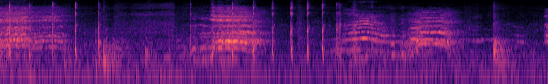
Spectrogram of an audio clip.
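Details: Sirohi goats, bucks and does kept on a farm, giving wavering, quavering bleats in overlapping bursts, several goats calling within a few seconds, amid sharp clicking and knocking noises.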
